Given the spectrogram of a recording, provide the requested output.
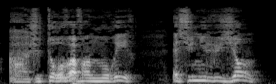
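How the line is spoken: Exclaimed. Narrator (French): s'écria-t-il

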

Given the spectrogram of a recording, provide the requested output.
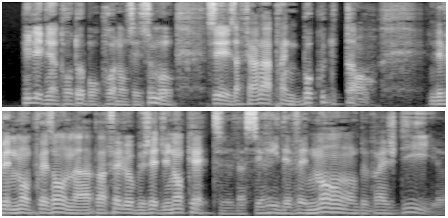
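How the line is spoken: Earnest, as if to himself. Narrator (French): exposa le père Octavio d'un ton pénétré, comme s'il se parlait à lui-même ou repassait dans sa tête son rapport préliminaire à l'évêque

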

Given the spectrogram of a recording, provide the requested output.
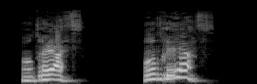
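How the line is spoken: Woman crying out. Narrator (French): criait la catin

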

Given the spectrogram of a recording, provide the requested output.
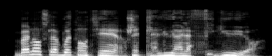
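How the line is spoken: Shouting. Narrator (French): cria Lupe

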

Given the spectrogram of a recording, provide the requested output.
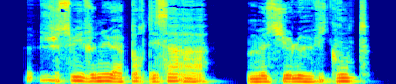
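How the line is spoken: Awkward stammering. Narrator (French): balbutia-t-elle maladroitement

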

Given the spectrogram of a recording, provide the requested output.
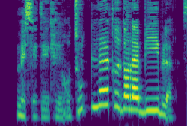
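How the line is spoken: Exclaimed. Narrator (French): s'écrie José

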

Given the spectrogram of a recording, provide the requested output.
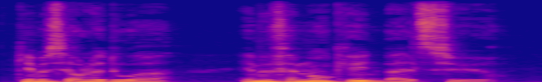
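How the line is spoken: Exclaimed. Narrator (French): s'écria-t-il

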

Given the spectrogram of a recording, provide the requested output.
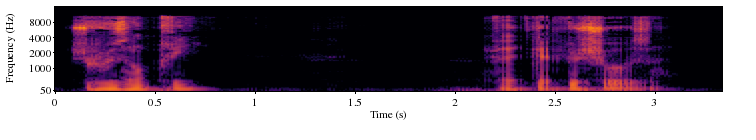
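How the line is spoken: Desperate pleading. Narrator (French): implora-t-il en désespoir de cause

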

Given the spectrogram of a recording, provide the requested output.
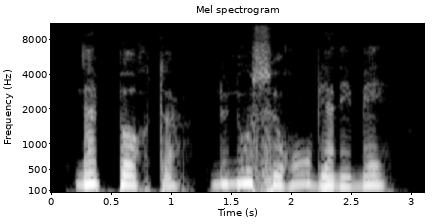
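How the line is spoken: Sighing. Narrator (French): Elle soupira

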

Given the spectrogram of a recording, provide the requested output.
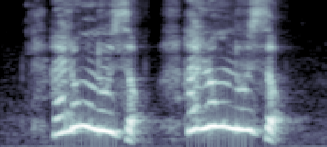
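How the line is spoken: Shouting. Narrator (French): cria Clotilde

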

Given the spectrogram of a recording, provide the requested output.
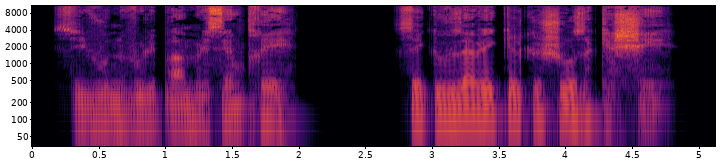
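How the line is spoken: Provost grumbling. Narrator (French): grogna le prévôt

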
